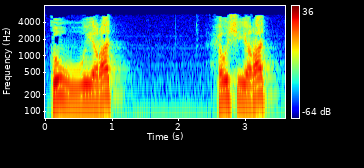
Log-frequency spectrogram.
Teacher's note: الشدة أولا فالهمس. كثير ممن يقرأ وخاصة في مصر المصريين يهملون صفة الهمس في الكاف والتاء كثير جدا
